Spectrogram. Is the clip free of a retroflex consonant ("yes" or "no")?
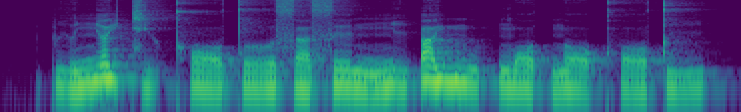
yes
